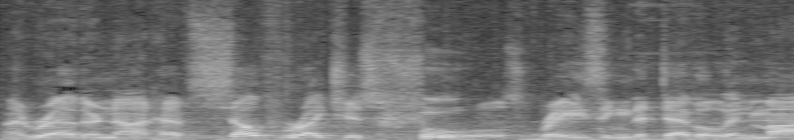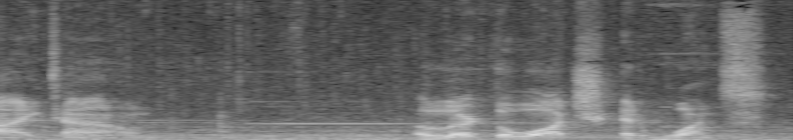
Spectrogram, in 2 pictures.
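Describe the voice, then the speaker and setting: Gruff, sardonic fantasy game lord, deep-set and slow, folksy old-world phrasing, music underneath. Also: male voice. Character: gruff, wry town lord and seasoned fighter, resigned. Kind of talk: video game fantasy acting.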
